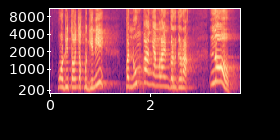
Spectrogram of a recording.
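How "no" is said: very high, loud cry of no; shouted no. Retold or imitated. Passengers stop the young man, loud high shout. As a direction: yell it sharp and high to stop the punch. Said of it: "dia bilang gitu".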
